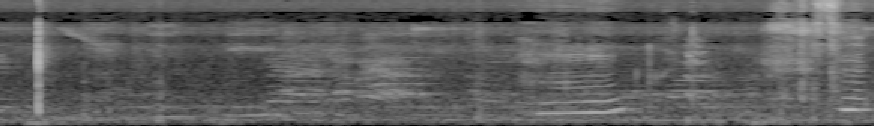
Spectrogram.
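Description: A young girl speaks softly close by.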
